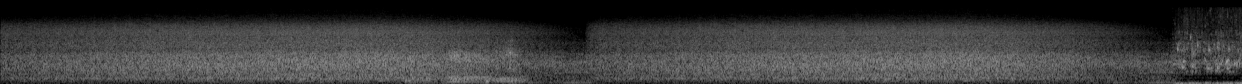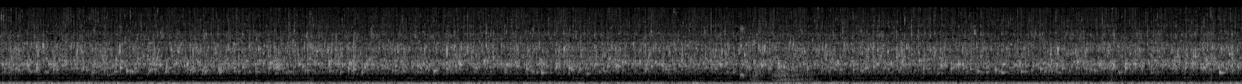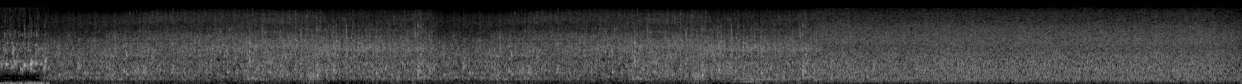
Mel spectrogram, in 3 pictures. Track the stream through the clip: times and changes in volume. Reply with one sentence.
You can hear the stream from 0.0 to 37.2 s, at a steady volume.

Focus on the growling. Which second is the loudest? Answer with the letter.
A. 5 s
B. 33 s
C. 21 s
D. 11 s
A.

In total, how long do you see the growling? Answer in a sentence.
The growling can be heard for 3 seconds in total.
